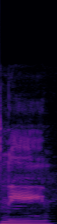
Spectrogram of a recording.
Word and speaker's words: neem: It's Neem.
